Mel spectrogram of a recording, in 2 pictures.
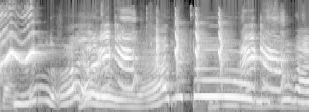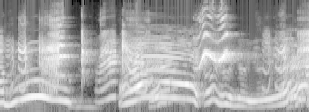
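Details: Pet Alexandrine (Pahadi) parakeet talking "mithu mithu" in a shrill, nasal, speech-like voice, with rapid rising and falling syllables and a few sharp squawks, almost without pause.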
